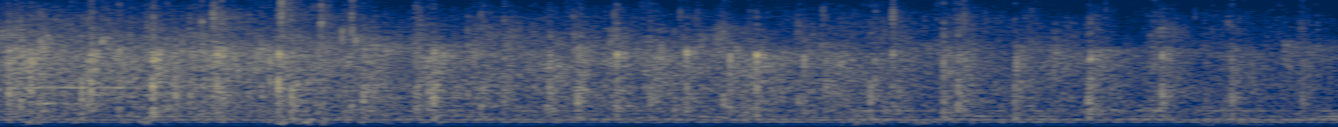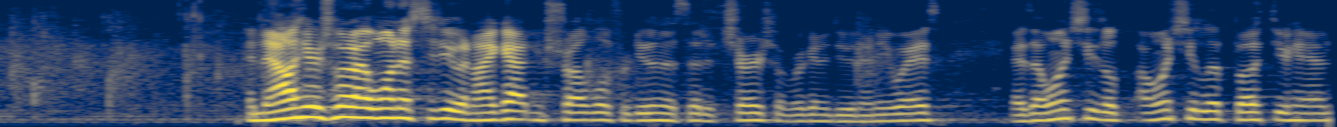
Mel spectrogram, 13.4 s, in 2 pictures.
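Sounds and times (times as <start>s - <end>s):
audience round of applause: 0.0s - 8.3s
speech: 8.0s - 13.3s.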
